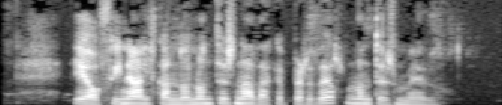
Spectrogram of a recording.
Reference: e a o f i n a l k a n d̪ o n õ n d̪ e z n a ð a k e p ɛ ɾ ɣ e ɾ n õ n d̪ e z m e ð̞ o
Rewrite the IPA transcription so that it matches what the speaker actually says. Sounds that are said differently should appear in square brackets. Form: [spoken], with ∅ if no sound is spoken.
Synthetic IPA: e a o f i n a l k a n d̪ o n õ n [t̪] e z n a ð a k e p [e] ɾ [ð] e ɾ n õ n [t̪] e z m e ð̞ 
